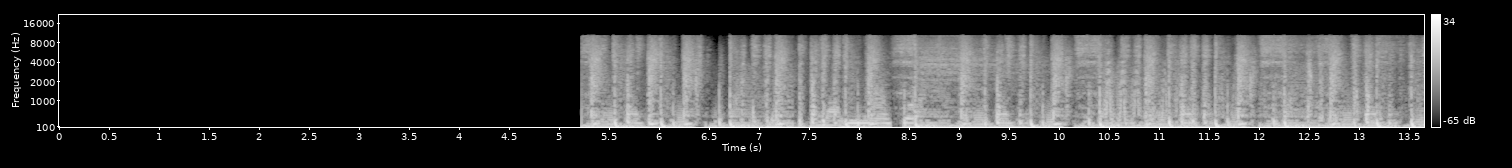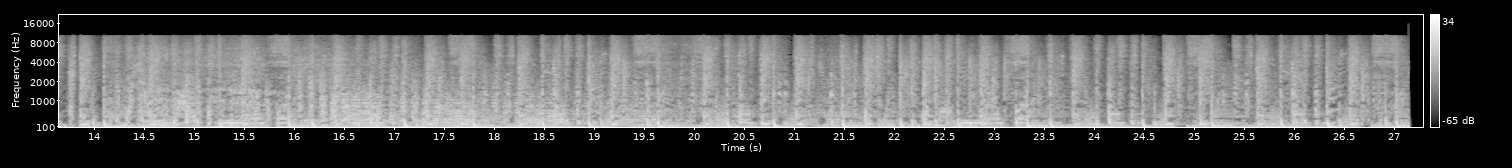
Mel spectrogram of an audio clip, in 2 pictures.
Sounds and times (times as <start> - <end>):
Music: 5.2 - 27.2.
